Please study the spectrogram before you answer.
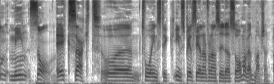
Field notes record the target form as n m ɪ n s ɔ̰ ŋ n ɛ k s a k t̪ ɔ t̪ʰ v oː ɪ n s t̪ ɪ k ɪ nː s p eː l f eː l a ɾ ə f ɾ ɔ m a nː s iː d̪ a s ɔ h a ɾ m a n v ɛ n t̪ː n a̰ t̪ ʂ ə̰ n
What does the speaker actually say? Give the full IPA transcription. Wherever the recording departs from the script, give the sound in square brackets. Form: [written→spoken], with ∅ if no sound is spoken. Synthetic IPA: n m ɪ n s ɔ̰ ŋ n ɛ k s a k t̪ ɔ t̪ʰ v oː ɪ n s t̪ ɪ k ɪ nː s p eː l [f→s] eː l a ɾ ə f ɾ ɔ [m→n] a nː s iː d̪ a s ɔ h a ɾ m a n v ɛ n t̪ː [n→m] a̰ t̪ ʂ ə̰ n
